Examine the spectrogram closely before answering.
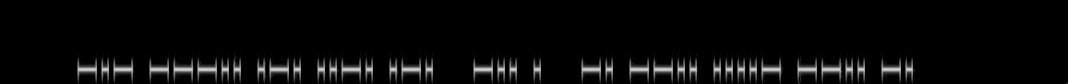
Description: Morse code, heard as a keyed tone, about 20 wpm, 700 Hz. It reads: K8RFR DE NZ4ZN
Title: USA Callsign DE Callsign - 5 Characters - 20wpm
